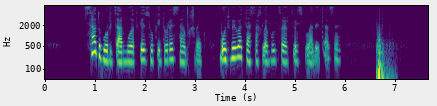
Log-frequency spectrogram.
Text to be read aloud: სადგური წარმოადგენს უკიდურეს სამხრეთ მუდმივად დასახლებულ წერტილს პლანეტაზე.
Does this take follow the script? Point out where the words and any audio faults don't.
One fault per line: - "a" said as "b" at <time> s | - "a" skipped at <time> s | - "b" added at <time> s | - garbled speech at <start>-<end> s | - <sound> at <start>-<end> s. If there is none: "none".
- thud at 6.6-7.1 s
